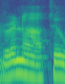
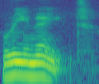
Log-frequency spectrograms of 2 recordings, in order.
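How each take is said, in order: First: The name ends with an open 'ah' vowel. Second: The name ends rhyming with 'late'. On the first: The speaker calls it right. "which was right, which I, was my correct pronunciation" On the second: The speaker calls it wrong. "they would pronounce my name like relate"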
